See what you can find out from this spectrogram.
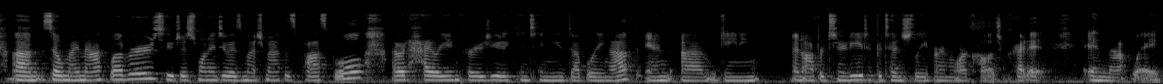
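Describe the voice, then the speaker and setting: Fairly quick pace, an unremarkable speaking voice, ordinary pitch variation. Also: woman, medium pitch for a woman. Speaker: high school math teacher. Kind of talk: recorded informational talk to students.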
